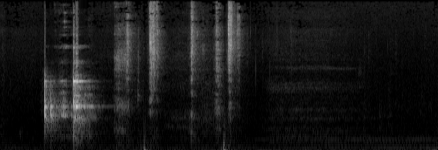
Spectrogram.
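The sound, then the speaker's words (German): An animal smacks while eating: a short cluster of wet, clicking mouth sounds over about two seconds, then near-quiet. “Man hört. Das Schmatzen. Also ich glaube, man hat es gerade gut gehört.”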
